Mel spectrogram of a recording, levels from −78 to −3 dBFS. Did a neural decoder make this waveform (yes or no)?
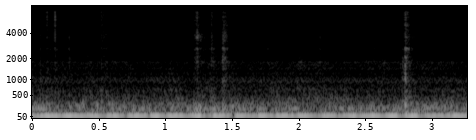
yes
